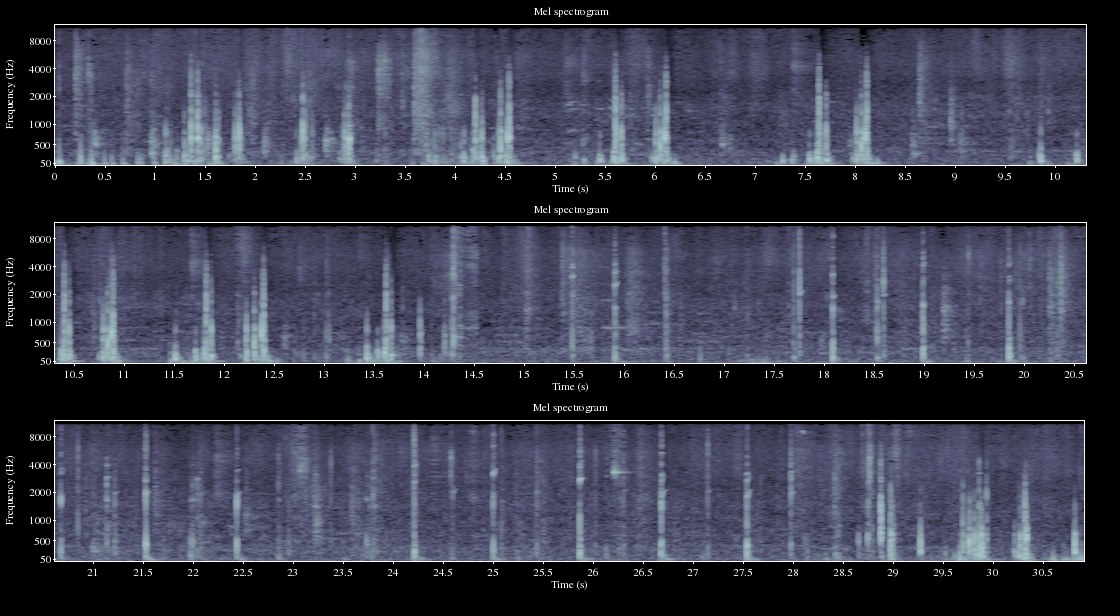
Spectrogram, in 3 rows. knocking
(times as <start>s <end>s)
1.1s 3.1s, 4.1s 4.6s, 7.5s 8.3s, 9.8s 14.4s, 17.6s 30.9s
